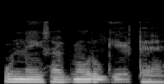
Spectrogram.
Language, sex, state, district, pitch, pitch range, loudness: Rajasthani, male, Rajasthan, Nagaur, 115 Hz, 115-120 Hz, -22 LUFS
